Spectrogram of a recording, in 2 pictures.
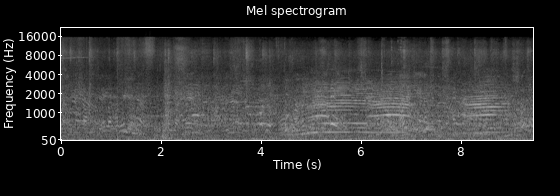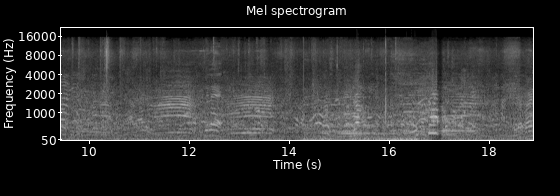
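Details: Jumbo cattle, mildly rampaging at an Indonesian market, moo again and again in long wavering bellows over a steady hubbub of people talking.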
